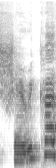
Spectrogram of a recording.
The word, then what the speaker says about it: Sherrika: name is Caroline and my today's guest is sherica Sanders I hope I pronounced your name right welcome to the show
